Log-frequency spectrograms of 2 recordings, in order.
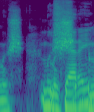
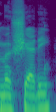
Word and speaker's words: Muschietti: how do you say his last name? – Muschietti. – Muschietti. Mm-hmm.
